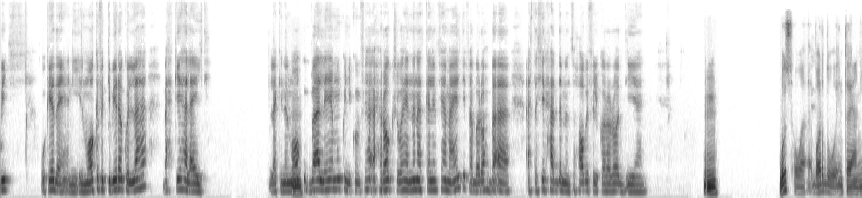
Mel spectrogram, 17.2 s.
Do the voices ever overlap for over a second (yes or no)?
no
